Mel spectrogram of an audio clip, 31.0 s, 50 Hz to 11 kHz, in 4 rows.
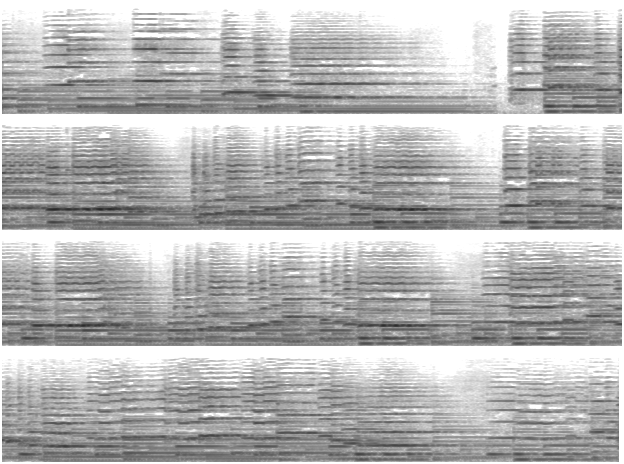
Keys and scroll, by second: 3.3 super+z, 7.5 Escape, 7.6 b, 8.4 Escape, 8.6 b, 8.9 super+z, 9.2 super+z, 11.3 b, 11.8 super+z, 12.0 super+z, 16.4 super+z, 16.8 super+z, 17.2 super+z, 24.0 super+z, 24.8 Escape, 27.7 super+z, 30.1 super+z.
